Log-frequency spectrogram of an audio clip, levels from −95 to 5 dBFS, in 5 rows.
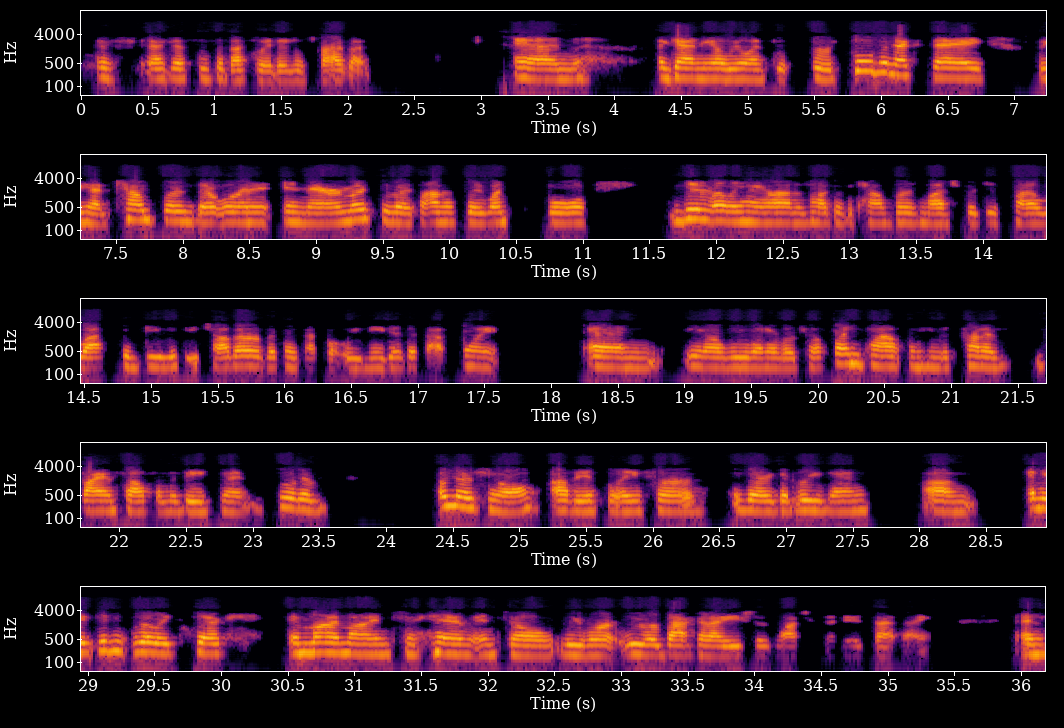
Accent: American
